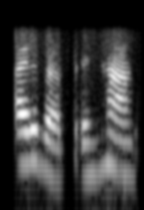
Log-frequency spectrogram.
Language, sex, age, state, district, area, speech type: Marathi, female, 45-60, Maharashtra, Palghar, urban, conversation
